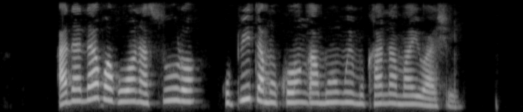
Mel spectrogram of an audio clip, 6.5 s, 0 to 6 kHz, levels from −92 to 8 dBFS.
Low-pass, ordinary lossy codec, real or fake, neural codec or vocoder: 5.4 kHz; AAC, 32 kbps; real; none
